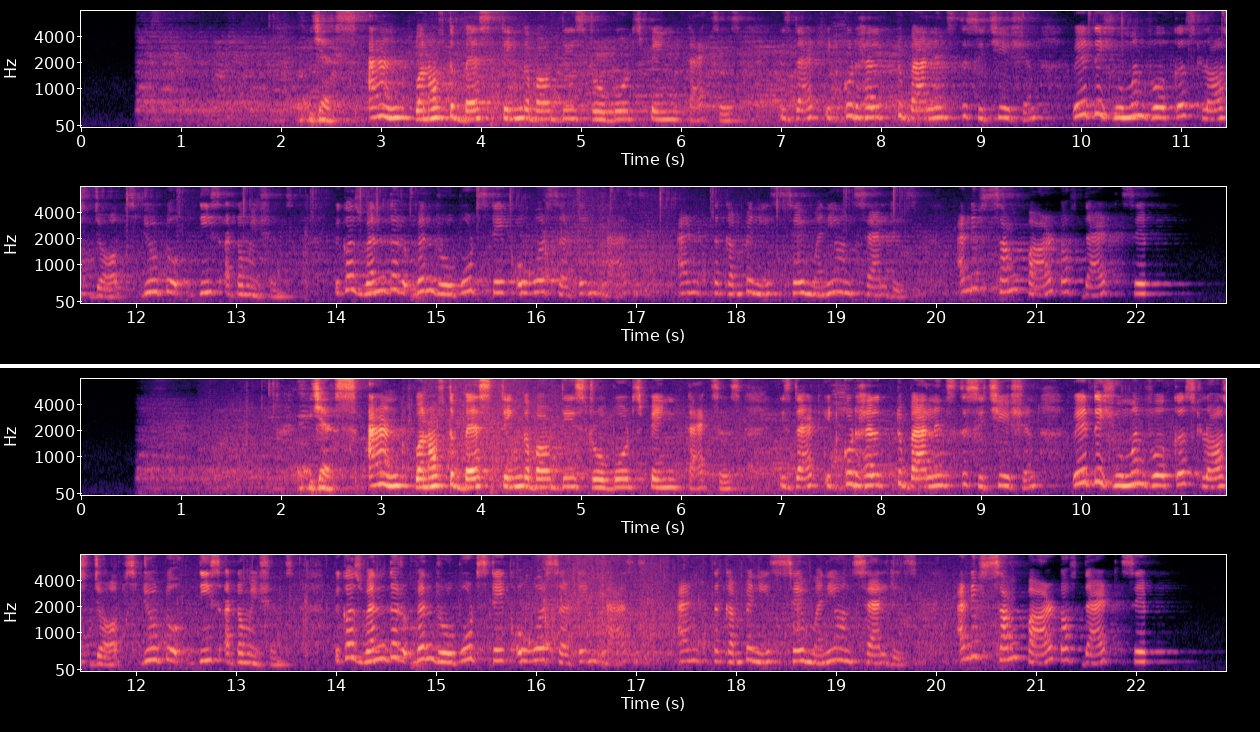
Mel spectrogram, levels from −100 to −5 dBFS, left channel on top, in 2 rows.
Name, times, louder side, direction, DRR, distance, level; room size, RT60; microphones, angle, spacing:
sound 1, 0.5-8.7, left 2 dB, 50° left, 5.7 m, -43 dB
sound 2, 1.2-20.8, right 6 dB, 85° right, 1.0 m, -45 dB
voice 1, 1.9-17.0 17.4-22.1, right 5 dB, 50° right, 12 dB, 0.8 m, -27 dB
sound 3, 9.1-9.5 10.1-10.2 10.4-10.5 11.1-11.5 11.9-12.0 12.4-12.5 13.1-13.2 13.7-13.9 14.2-14.8 15.4-15.8 16.4-16.8 17.2-17.3 17.7-17.9 18.4-18.5 19.1-19.2 19.6-19.7, left 6 dB, 30° left, 3.5 m, -49 dB
24.5 x 24.0 x 5.5 m, 0.93 s
head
